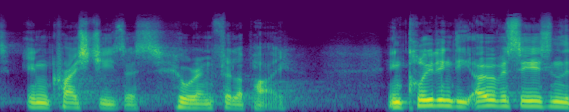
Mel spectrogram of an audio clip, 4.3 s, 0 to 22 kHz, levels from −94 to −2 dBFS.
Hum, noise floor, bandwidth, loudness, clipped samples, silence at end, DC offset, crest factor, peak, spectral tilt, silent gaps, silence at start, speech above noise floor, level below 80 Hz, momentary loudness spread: none; -54 dBFS; 12.5 kHz; -19 LUFS; under 0.1%; 0 s; under 0.1%; 16 dB; -4 dBFS; -4.5 dB/octave; none; 0 s; 35 dB; -68 dBFS; 13 LU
